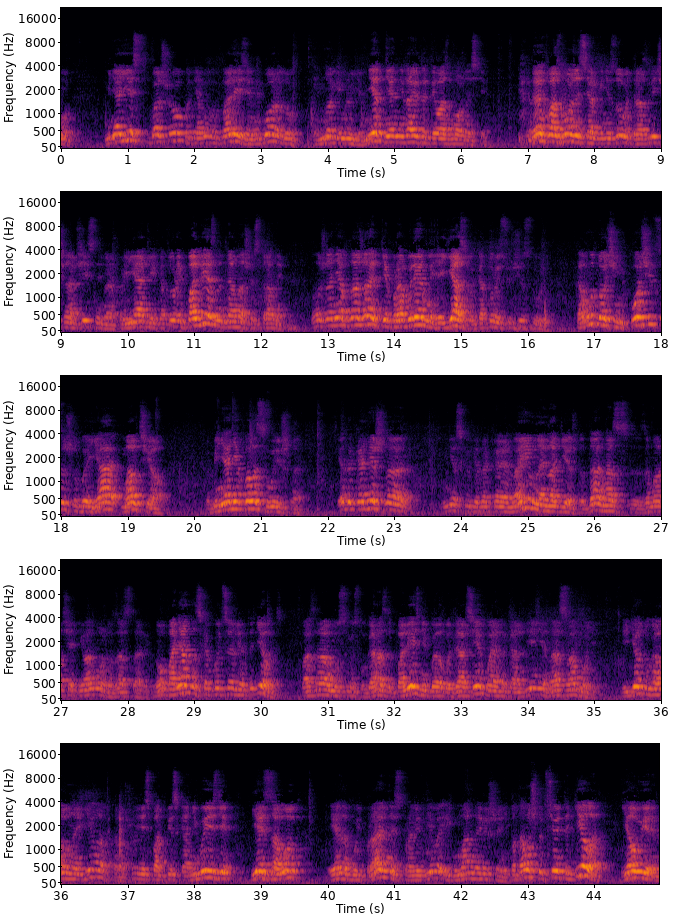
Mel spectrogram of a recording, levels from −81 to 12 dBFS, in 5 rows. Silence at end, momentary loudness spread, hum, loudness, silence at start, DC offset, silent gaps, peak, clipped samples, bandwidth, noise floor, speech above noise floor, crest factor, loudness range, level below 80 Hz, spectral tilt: 0 s; 14 LU; none; -24 LUFS; 0 s; under 0.1%; none; -4 dBFS; under 0.1%; 10.5 kHz; -48 dBFS; 25 dB; 20 dB; 4 LU; -52 dBFS; -6.5 dB/octave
